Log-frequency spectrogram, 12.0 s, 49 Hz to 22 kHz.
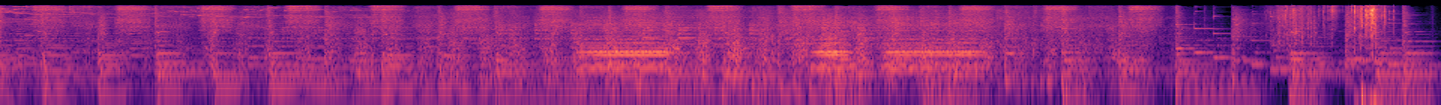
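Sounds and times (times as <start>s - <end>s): cartoon toy train chugging: 0.0s - 9.8s
toy train whistle: 4.8s - 5.9s, 6.7s - 8.3s.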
